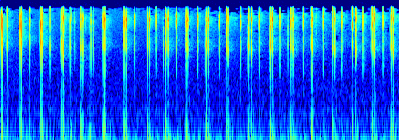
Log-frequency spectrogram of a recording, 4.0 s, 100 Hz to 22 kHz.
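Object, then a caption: Acrylic nails. Long, solid, coffin-shaped acrylic press-on nails, pink and black with moon designs, on one hand quickly tap and scratch against the nails of the other hand, close up. About 37 bright, sharp clicks come in a fast, uneven patter over four seconds, with faint scratchy rasps between them.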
